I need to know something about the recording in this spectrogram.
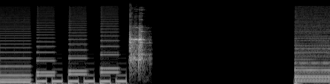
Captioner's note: clank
